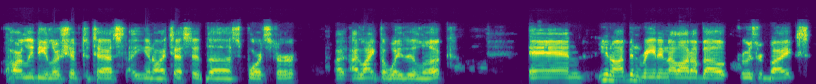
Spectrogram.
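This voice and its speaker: A man's voice: on the high side, sharp tone, no echo. A man in his thirties, a co-host of a casual chat show, talkative and curious, with loose, wandering phrasing. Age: 30s. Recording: dull lo-fi audio.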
